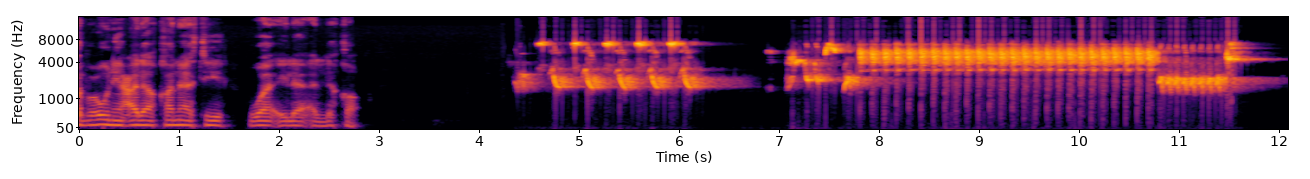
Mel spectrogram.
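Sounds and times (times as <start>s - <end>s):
bird-like chirping music: 4.3s - 12.0s.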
